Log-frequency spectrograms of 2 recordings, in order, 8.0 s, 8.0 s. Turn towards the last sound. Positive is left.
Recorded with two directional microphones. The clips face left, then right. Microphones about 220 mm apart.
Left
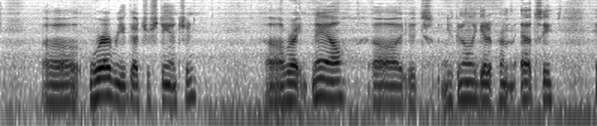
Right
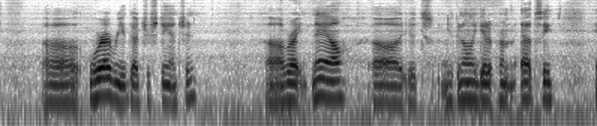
turn(degrees=20)  # may be behind; listen again after turning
